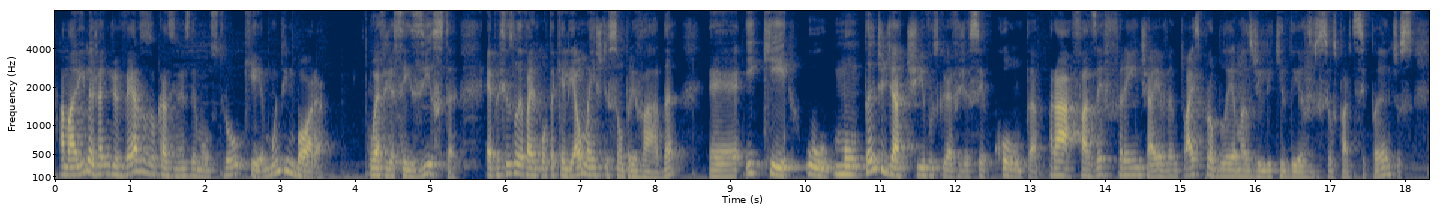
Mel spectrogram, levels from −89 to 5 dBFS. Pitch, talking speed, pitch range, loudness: 120 Hz, 150 wpm, 105-140 Hz, -26 LUFS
